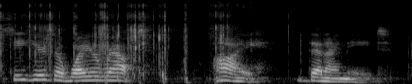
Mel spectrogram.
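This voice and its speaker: Her delivery is very slow. The intonation rises and falls in a lively way. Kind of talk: casual video tour. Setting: home craft room. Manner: rambling, hesitant with fillers.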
